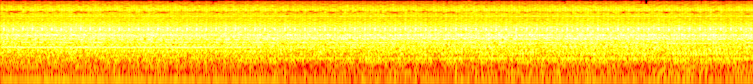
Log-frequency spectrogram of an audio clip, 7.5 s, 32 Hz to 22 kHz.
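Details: 2007 Mini One 1.4 N12 Valvetronic petrol, which hunted at idle on cold start, after replacing the Valvetronic solenoids; quiet, smooth, steady tick-over just above 1,000 rpm with no hunting or surging; steady idle.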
